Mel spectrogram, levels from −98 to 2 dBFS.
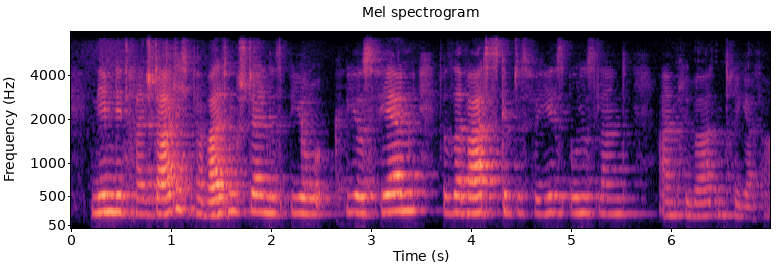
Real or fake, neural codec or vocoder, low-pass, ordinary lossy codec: real; none; 7.2 kHz; Opus, 64 kbps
